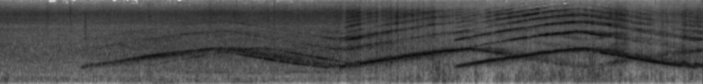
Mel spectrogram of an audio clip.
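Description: Motorcade emergency sirens on a slow rising-and-falling wail, switching on about a second in. A second siren joins about halfway through, out of step with the first, over traffic noise.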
